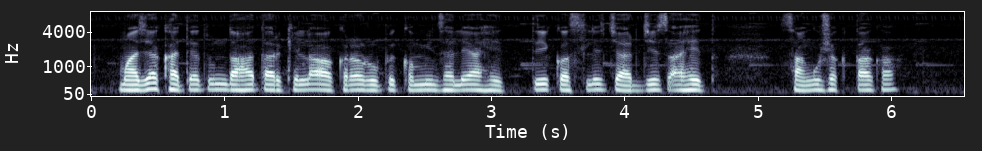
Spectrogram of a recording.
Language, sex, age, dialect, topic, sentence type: Marathi, male, 51-55, Standard Marathi, banking, question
